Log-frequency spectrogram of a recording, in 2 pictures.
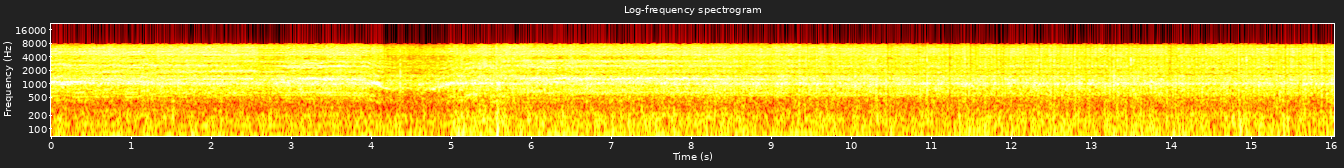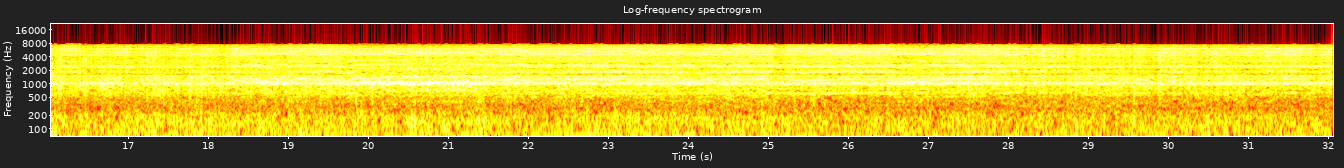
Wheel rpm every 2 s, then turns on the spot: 160, 160, 140, 160, 170, 170, 170, 170, 170, 160, 160, 170, 160, 160, 170, 160.
none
